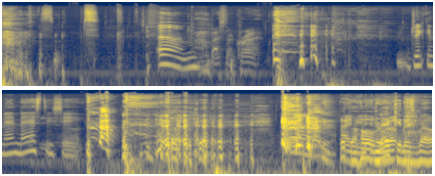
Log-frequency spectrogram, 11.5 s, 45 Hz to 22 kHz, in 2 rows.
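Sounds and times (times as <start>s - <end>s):
man clearing his throat: 0.0s - 0.6s, 9.4s - 10.2s
man coughing harshly: 0.0s - 0.9s, 6.9s - 8.3s, 9.4s - 10.3s
speech: 2.1s - 4.3s, 5.2s - 11.4s
laughter: 3.6s - 4.8s, 6.9s - 9.4s.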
